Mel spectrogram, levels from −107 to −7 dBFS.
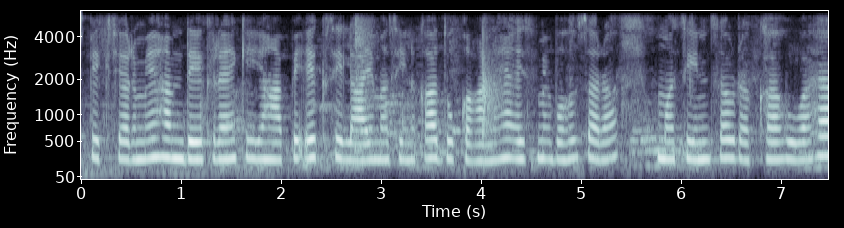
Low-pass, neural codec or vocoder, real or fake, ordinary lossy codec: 5.4 kHz; none; real; none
